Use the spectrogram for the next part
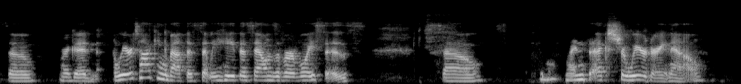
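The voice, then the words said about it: Raspy voice. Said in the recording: “My voice is raspy right now from the fight last night”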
